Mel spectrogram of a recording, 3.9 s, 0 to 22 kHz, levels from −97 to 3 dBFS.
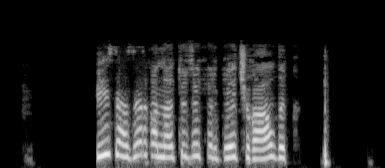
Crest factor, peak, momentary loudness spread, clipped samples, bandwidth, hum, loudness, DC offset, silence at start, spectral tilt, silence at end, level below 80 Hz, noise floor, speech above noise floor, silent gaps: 14 dB; -2 dBFS; 12 LU; under 0.1%; 7.4 kHz; none; -16 LUFS; under 0.1%; 0.95 s; -6.5 dB/octave; 0.55 s; -62 dBFS; under -90 dBFS; over 76 dB; 3.06-3.20 s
